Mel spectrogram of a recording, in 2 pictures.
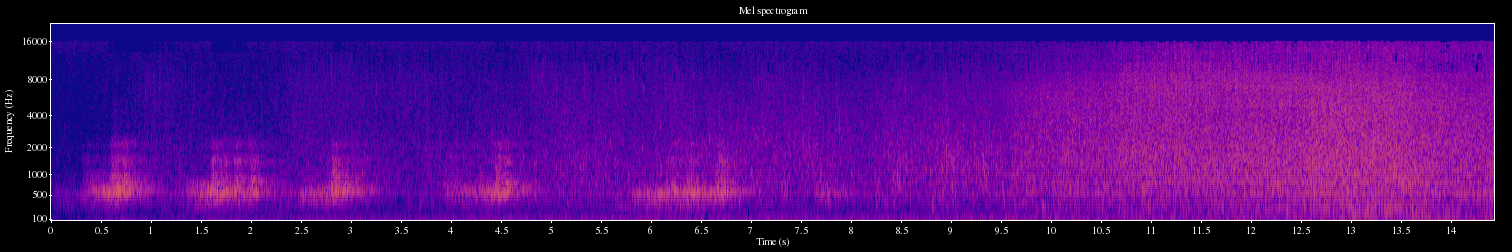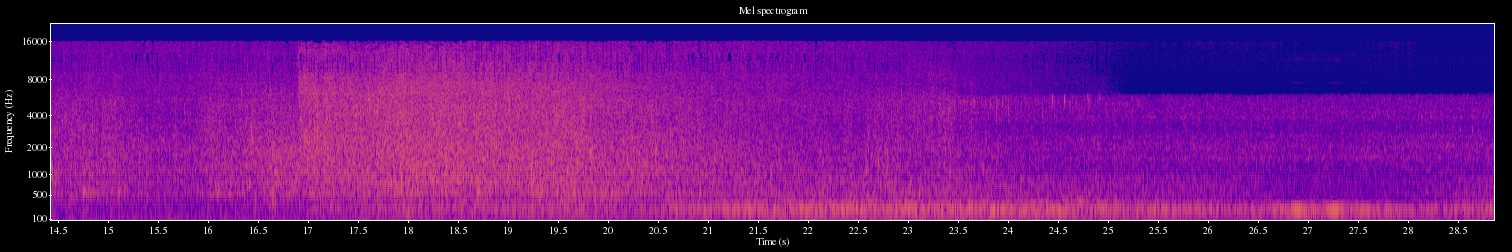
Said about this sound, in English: Probably the most interesting part of this for me is that anytime I've listened to the sound of water under motorways, there's very little life there. There's no insects, or the water is very barren of any kind of insect life.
